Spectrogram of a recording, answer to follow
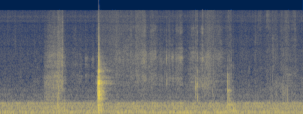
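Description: A small cardboard box being opened and handled on a table: one sharp knock about two seconds in, with a few faint taps and rustles of packaging.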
